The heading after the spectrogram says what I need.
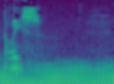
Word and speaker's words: Gleese: Let's go talk to Gleese. That rhymes with grease.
